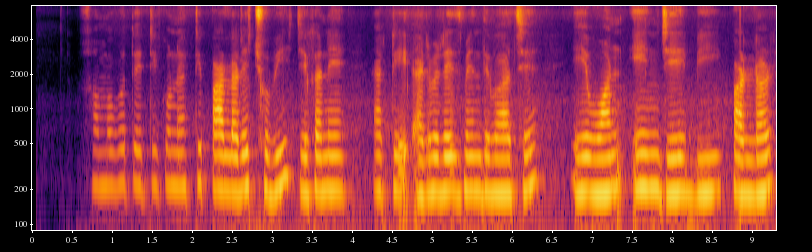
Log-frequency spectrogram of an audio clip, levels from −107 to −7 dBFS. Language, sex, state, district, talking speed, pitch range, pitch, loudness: Bengali, female, West Bengal, Kolkata, 115 wpm, 190-210 Hz, 195 Hz, -24 LUFS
